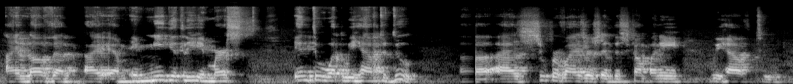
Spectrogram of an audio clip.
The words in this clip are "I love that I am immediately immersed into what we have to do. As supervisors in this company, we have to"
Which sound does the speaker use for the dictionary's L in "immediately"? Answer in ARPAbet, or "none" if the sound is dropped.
L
